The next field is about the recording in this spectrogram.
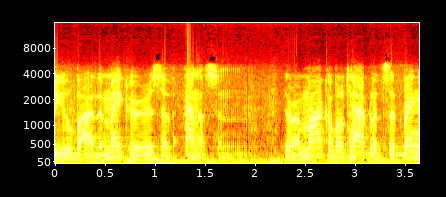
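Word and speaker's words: Anacin: Just ask for Anison at any drug counter. It's spelled N A C I N. And Annison.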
